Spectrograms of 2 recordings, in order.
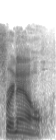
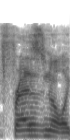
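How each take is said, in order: First: The s in the middle is silent. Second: The s in the middle is sounded. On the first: The speaker calls it right. "because it's Fresnel" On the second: The speaker calls it wrong. "if you ever pronounce it Fresnel, you'll probably get punched"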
